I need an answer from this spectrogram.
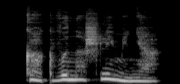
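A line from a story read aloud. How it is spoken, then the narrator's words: Barely audible. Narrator (Russian): еле слышно выговорила я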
